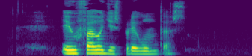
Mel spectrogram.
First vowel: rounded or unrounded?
unrounded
